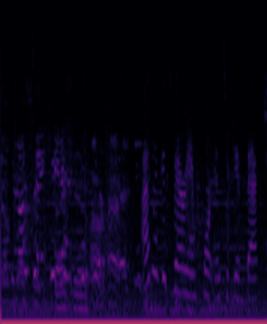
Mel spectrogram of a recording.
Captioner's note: laughing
